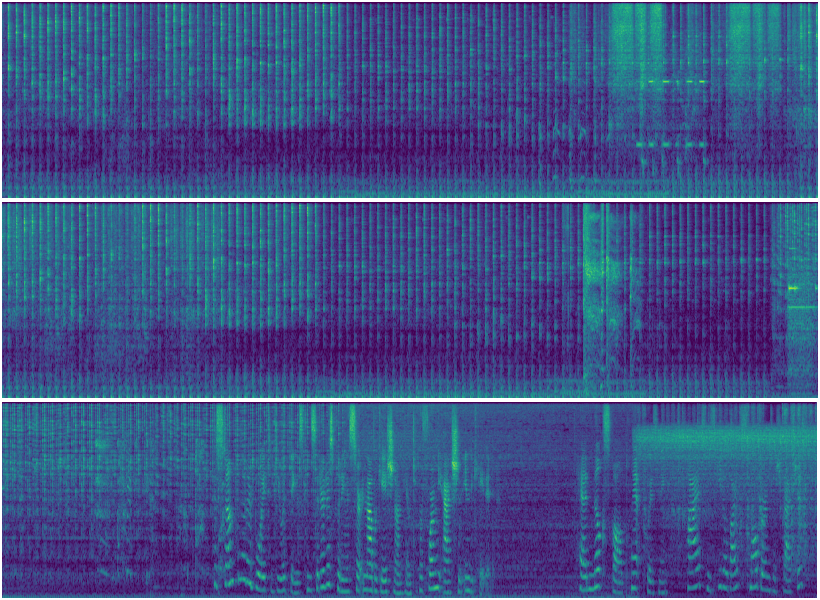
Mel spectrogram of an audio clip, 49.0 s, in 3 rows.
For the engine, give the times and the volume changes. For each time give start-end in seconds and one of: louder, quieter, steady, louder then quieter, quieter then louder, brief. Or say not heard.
0.0-48.9 quieter.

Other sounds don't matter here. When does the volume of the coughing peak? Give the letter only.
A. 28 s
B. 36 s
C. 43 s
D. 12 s
A.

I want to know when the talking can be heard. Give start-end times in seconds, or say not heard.
36.9-42.6, 44.1-48.8.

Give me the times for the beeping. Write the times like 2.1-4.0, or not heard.
12.1-14.1, 32.0-32.6.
